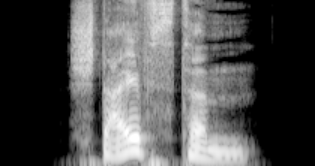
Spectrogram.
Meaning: strong dative masculine/neuter singular superlative degree of steif
- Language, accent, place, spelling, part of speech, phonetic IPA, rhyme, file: German, Germany, Berlin, steifstem, adjective, [ˈʃtaɪ̯fstəm], -aɪ̯fstəm, De-steifstem.ogg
